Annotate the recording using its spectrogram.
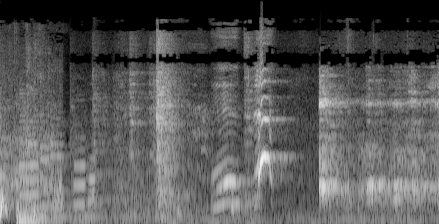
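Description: High-pitched voice sounds over music: short squeals that rise in pitch about halfway through, the loudest at about two and a half seconds, then a long, held high note near the end.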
